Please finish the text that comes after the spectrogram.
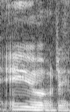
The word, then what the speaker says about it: Eeyore: Biliyorsunuz bu karakterin ismi Eyore. Yani Winnie the Pooh'daki eşek karakterinin ismi Eyore olduğu için o şekilde telaffuz ediyorum.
